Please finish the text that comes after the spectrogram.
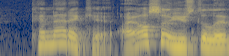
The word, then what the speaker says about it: Connecticut: Buffs next is Connecticut this is another one where the the spelling can can throw off the pronunciation A little bit if if you're trying to say it how it's spelled but Connecticut has four syllables the stress is on that second syllable Connecticut Connecticut I also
